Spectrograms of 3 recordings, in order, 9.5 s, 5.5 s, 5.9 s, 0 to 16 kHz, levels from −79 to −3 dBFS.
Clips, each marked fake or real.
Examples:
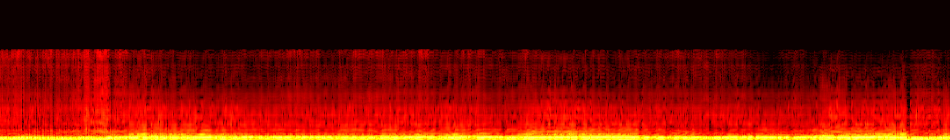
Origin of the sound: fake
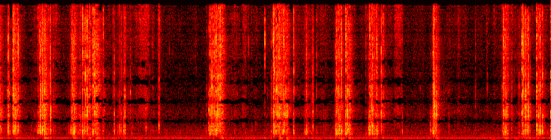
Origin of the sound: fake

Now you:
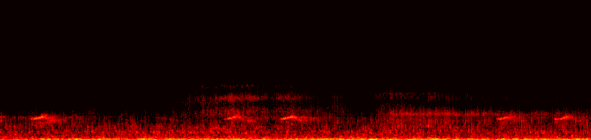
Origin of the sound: fake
